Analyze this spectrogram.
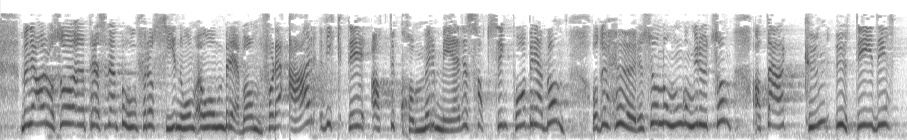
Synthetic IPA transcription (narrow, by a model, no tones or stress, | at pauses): mɛnjæɪhɑɾɔsːɔpʰɾɛsɪd̪ɛnt̪̚bəhuːʋfɔɾɔsiːnuːəɔmbɾeːbɑːnfɔɖɛʔæɾʋɪkt̪ɪʔɑt̪̚d̪ɛkʰɔmːəɾmeːɾəsɑt̪sɪŋpʰɔbɾeːd̪bɑːnɔd̪ɛhøːɾəsjʊnuːənɡɔŋːəɾʉːt̪sɔmʔɑt̪̚d̪ɛæɾkʰʉnːʉːt̪əɪd̪ɪ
